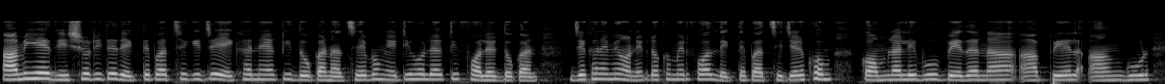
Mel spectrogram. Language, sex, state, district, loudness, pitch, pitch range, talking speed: Bengali, female, West Bengal, Malda, -25 LUFS, 220 Hz, 205-235 Hz, 155 wpm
